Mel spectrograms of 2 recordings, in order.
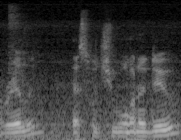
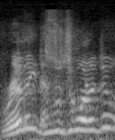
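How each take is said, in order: First: It is said quietly and low-key. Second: It is said loudly and over the top. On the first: The speaker calls it right. "all he's doing is walking in and going" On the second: The speaker calls it wrong. "instead of"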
